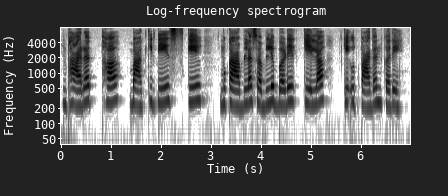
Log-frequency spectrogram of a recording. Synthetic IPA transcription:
bʱaːɾət̪ɦa | baːkid̪eːskemʊkaːblasɐblebɐɽekeːla | keʔʊt̪̚paːd̪ənkɐɾeː

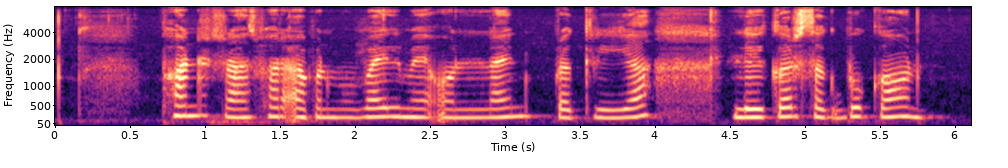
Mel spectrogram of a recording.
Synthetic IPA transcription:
pʰə̃ɳɖʈɾãːnspʰəɾɐ̰pnmoːbaːɪlmẽʔɔːnlaːɪnpɾəkɾijaleːkəɾsəkbokɔːn

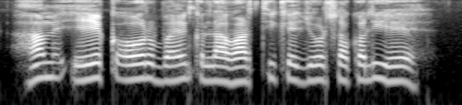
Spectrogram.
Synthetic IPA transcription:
həmeːkɔːɾbɛ̃ːŋklaːbʱaːɾt̪iked͡ʒoːɽsəkəliɦɛː

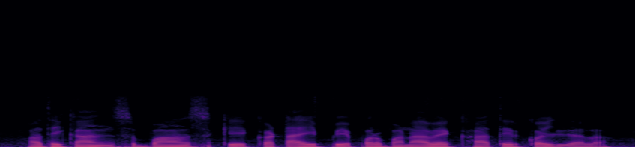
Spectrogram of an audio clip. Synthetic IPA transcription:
əd̪ʱikãnsbãskekəʈaipepəɾbənabekʰat̪iɾkəjld͡ʒala̰

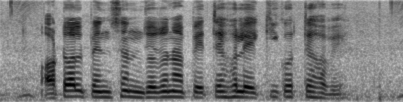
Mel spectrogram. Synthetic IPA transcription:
ɔ̰ʈolpenʃond͡ʑod͡ʑonapet̪eɦolekikoɾt̪eɦɔbe

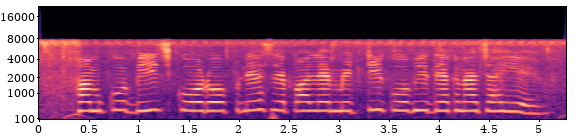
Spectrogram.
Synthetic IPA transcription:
həmkobiːt͡ʃkoɾoːpnesepəɦlemɪʈːikobʱid̪eːkʰnat͡ʃaːɦieː

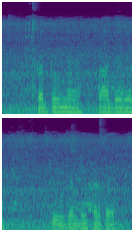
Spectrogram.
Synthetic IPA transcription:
kəd̪umẽ | kaːd̪eːɾek | kid͡ʒəld̪ipʰəɾt̪eː

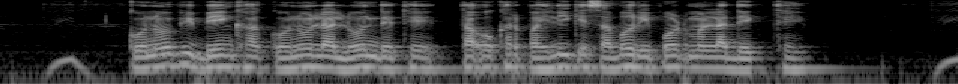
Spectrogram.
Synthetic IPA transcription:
koːnõbʱibẽːŋkʰakoːnõlaloːnd̪eːt̪ʰet̪aʔoːkʰəɾpɐɦɪlikesɐboɾɪpoːɾʈmə̃nlad̪eːk̚ʰt̪ʰeː

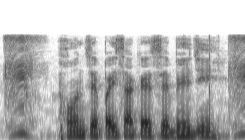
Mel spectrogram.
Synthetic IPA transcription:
pʰoːnsepəɪsakɛːsebʱeːd͡ʒĩː

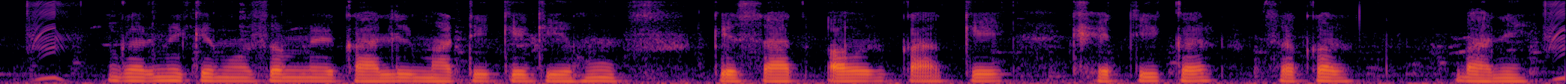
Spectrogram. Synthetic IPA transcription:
ɡəɾmikemɔːsəmːẽkaːlimaːʈikeɡeːɦũkesaːt̪ʰɔːɾka̰ːke | kʰeːt̪ikəɾ | səkəɾt̪ | baːniː

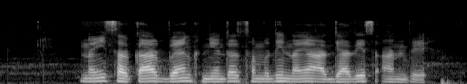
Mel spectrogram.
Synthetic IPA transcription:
nəisɐɾkaːɾbɛ̃ːŋknɪjə̃nt̪ɾənsə̃mʊd̪ʱinɐjaəd̪ʱjaːd̪eːsaːnbeː

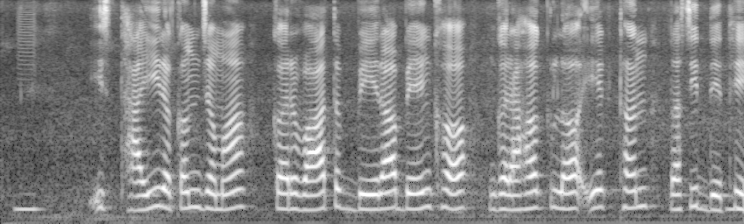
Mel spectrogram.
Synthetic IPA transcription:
ist̪ʰaiɾəkəmd͡ʒəma | kəɾʋat̪beɾabɛ̃ŋkʰ | ɡɾaɦəkləekʈʰənɾəsit̪̚d̪et̪ʰe

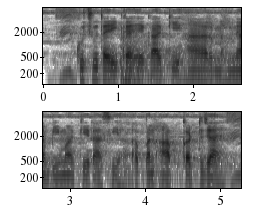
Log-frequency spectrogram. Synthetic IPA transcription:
kʊt͡ʃʰut̪ɐɾiːkaɦɛkakiɦɐɾmɐɦiːnabiːmakeɾaːsiɐ̰pənaːp̚kɐʈd͡ʒaːe

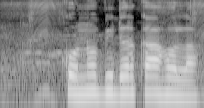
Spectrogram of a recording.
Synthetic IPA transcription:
konobiɖɔɾkaɦola

